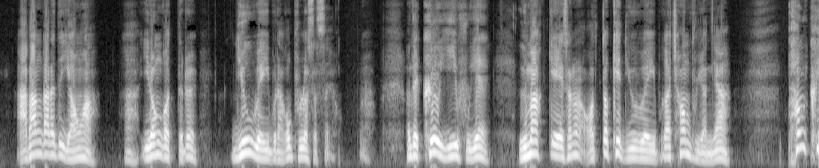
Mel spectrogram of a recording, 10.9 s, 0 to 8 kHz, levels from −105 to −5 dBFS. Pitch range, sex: 120-180 Hz, male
